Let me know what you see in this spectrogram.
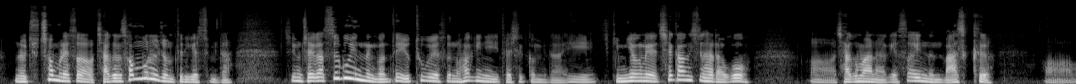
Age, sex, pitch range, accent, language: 40-59, male, 120-175 Hz, native, Korean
